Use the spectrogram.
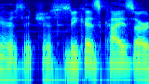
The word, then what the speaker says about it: Caesar: is it just because kaisar is the Latin pronunciation of the name oh okay I mean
